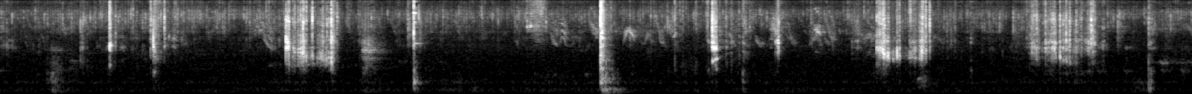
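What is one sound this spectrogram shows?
Eggs crack against the rim of a plastic bowl.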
